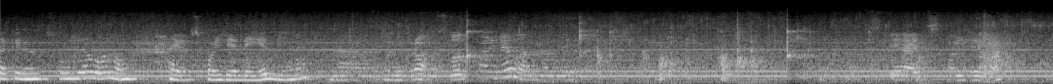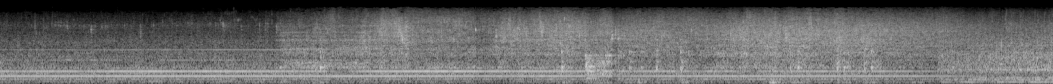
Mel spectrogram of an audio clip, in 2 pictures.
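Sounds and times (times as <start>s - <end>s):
steady hum: 0.0s - 21.0s
paste sizzling in hot oil: 5.8s - 21.0s.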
